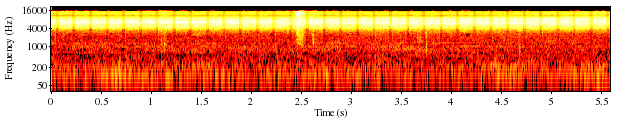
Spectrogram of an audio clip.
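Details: High in the treetops a green annual cicada (Tibicen linnei) keeps up an unbroken shrill buzz with fast regular pulses; two brief sharp ticks stand out.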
